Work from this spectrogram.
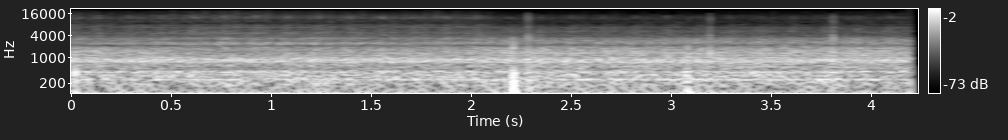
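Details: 1993 Dodge Grand Caravan LE, about 166,357 miles, after a new water pump, idler, tensioner, belts, coolant and fluid changes: a smooth even low idle with a steady rumble and no growl, whine or knock, healthy.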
